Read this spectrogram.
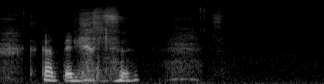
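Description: A young woman laughs softly close to a microphone.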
